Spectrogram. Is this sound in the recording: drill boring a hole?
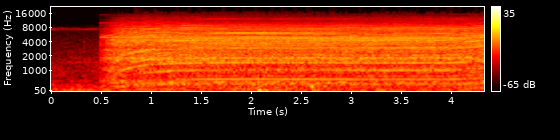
yes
